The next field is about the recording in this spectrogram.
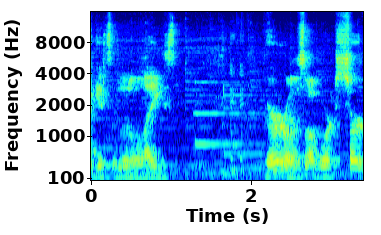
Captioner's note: woman laughing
